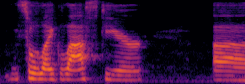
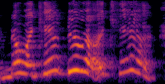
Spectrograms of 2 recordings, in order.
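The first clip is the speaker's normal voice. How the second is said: high, strained protest against herself; anguished self-talk; 11 semitones higher than usual. Retold or imitated. Arguing with herself, a high whiny no. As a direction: whine it like she's refusing herself.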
